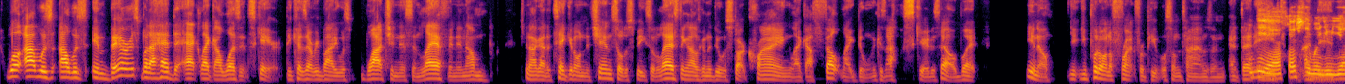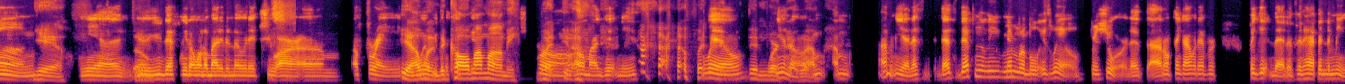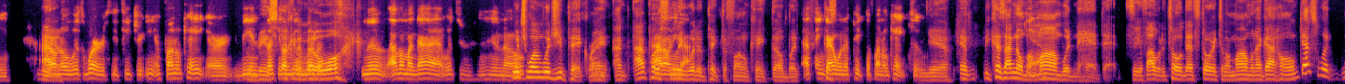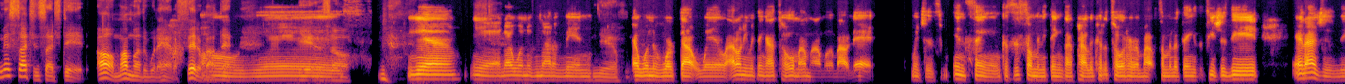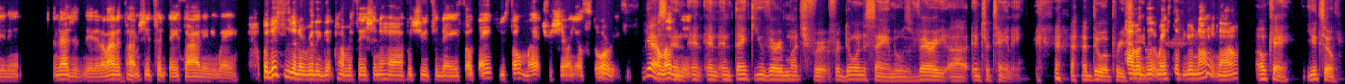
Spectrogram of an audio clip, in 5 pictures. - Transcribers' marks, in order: tapping; laughing while speaking: "I"; chuckle; laughing while speaking: "know"; laugh; laughing while speaking: "wa"; chuckle; unintelligible speech; other noise; other background noise; gasp; drawn out: "Oh, yes"; chuckle; chuckle
- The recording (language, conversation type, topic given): English, unstructured, What’s the most memorable field trip or school outing you still cherish, and what made it special?
- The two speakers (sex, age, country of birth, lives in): male, 18-19, United States, United States; male, 50-54, United States, United States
